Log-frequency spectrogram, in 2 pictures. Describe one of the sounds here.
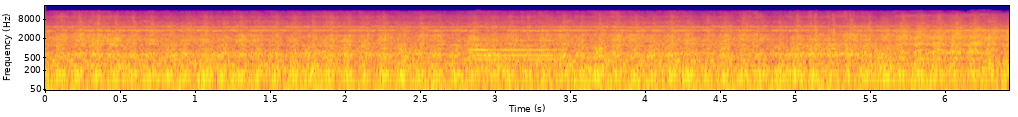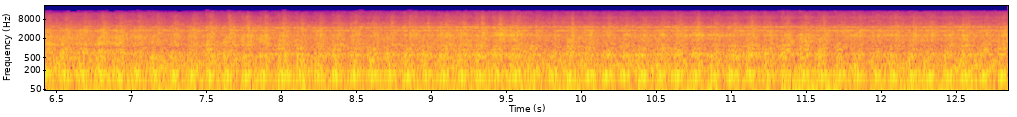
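A diesel locomotive engine rumbles and throbs loudly close by.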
